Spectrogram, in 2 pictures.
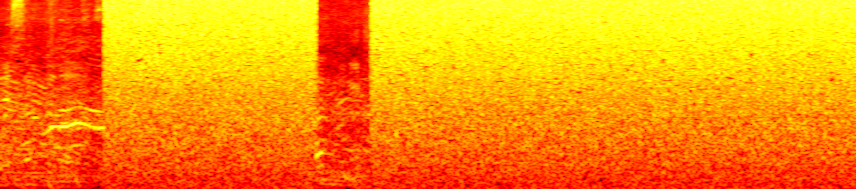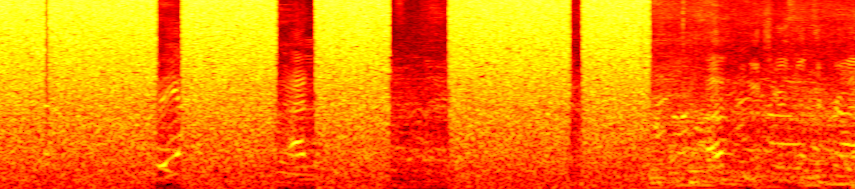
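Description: Loud, even static hiss that drowns out the crowd, switching on and off abruptly and dropping out briefly several times, when voices from the crowd come through.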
